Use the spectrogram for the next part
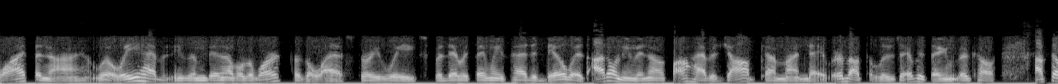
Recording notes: News followed by Open Phone Lines on The Hagmann Report. Open phone lines in the last 2 hours.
